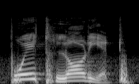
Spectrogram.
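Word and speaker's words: Poet Laureate: অর্থাৎ ইংল্যান্ডে, উচ্চারণটা লক্ষ্য করো, পোয়েট লরিয়েট।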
